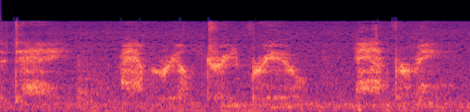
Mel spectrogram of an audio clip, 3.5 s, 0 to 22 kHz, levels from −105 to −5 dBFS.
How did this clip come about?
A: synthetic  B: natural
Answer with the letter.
B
